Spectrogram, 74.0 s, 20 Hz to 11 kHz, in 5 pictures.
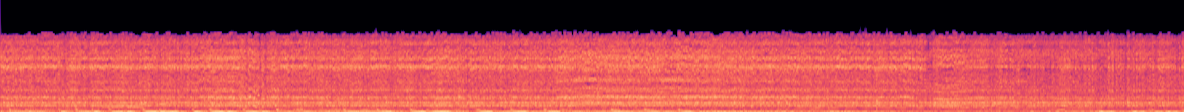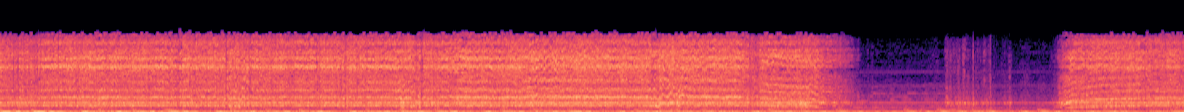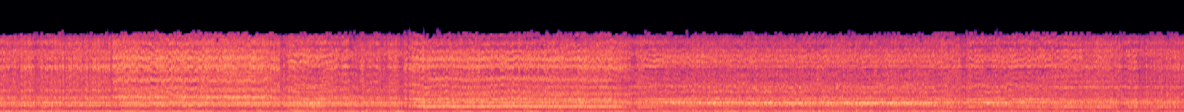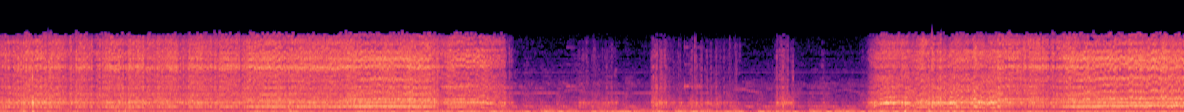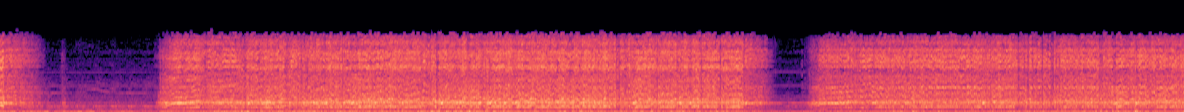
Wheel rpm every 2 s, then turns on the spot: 200, 200, 200, 190, 200, 200, 200, 200, 200, 200, 200, 200, 80, 30, 180, 200, 200, 170, 160, 160, 160, 160, 160, 160, 150, 30, 20, 60, 160, 100, 80, 160, 160, 160, 100, 160, 160.
50-54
